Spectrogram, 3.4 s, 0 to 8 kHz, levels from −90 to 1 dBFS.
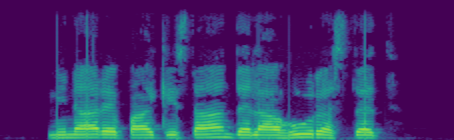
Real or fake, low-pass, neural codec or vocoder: real; 7.2 kHz; none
